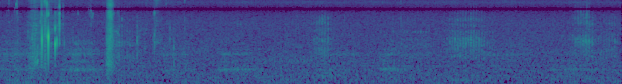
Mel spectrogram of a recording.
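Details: Ragdoll cat named Mojio, woken from sleep, kneading with its paws and seeking affection near the camera indoors; a few sharp knocks and rustles open, then soft breathy purr bursts return every second or two.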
